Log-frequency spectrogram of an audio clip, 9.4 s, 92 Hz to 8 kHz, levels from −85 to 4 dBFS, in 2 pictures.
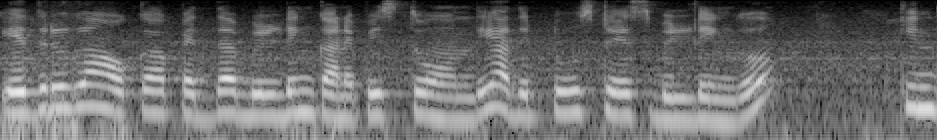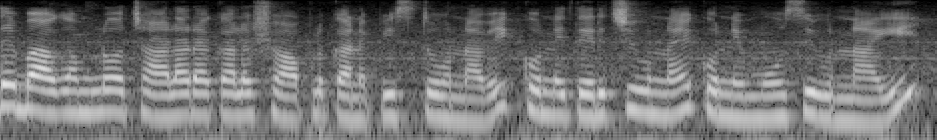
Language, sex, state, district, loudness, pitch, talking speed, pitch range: Telugu, female, Telangana, Mahabubabad, -18 LUFS, 210 Hz, 145 wpm, 195-225 Hz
